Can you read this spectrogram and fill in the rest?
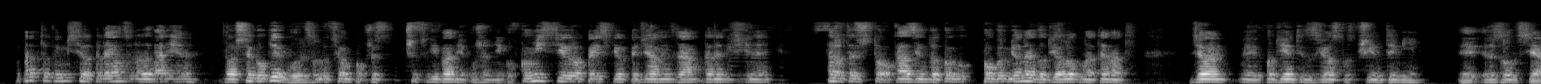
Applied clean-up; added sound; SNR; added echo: neural mask model DeepFilterNet 3.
